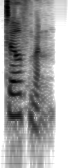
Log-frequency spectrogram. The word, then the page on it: turfman: Indian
